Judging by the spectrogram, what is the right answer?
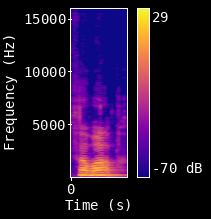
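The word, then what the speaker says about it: ثواب: Saum, Saum, Sawab. While pronouncing Sa, to touch your upper two C's with the tip of tongue softly because it is one of the soft letter.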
